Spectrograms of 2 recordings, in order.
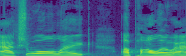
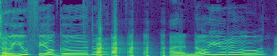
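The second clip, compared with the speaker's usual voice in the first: higher, slow and teasing with a laugh; mock cabaret emcee; 6 semitones higher, slower than usual. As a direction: purr it like a sleazy stage host.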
